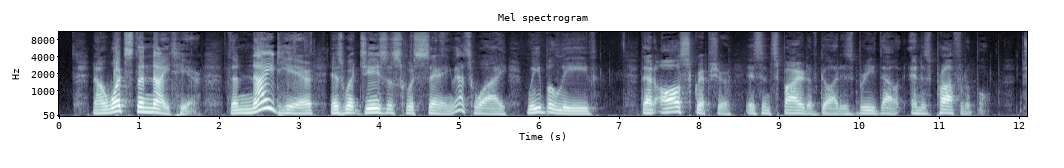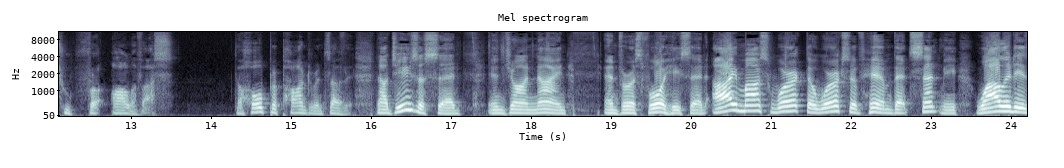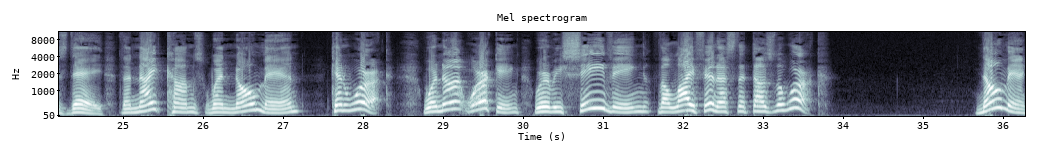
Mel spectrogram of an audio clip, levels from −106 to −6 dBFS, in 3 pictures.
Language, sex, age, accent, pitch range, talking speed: English, male, 60-79, American, 125-195 Hz, 145 wpm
